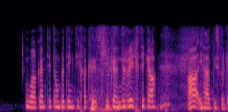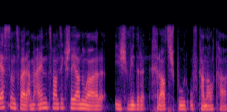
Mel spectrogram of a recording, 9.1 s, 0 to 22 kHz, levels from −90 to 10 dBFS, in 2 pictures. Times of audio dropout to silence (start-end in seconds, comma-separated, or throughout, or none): none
